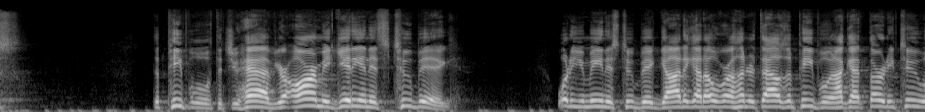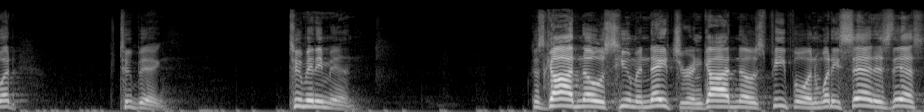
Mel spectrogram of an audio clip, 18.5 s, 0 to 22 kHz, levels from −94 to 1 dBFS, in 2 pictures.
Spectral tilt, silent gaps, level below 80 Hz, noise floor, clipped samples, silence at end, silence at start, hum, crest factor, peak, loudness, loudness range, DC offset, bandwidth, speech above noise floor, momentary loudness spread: -4.5 dB/octave; none; -54 dBFS; -59 dBFS; under 0.1%; 0 s; 0 s; none; 20 dB; -4 dBFS; -23 LUFS; 10 LU; under 0.1%; 15 kHz; 37 dB; 14 LU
